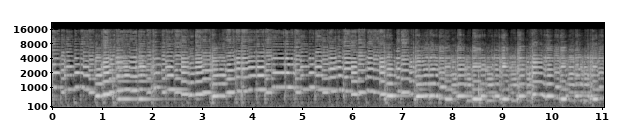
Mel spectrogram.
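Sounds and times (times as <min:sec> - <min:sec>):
solo fiddle playing a reel: 0:00.0 - 0:11.0.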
